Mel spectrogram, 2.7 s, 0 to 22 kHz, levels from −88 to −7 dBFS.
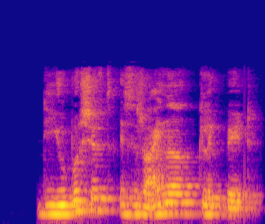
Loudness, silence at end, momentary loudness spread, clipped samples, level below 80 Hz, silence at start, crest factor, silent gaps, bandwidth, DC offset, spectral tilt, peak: -21 LUFS; 0.05 s; 8 LU; under 0.1%; -58 dBFS; 0.4 s; 16 dB; none; 7.6 kHz; under 0.1%; -6 dB/octave; -4 dBFS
